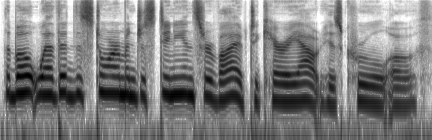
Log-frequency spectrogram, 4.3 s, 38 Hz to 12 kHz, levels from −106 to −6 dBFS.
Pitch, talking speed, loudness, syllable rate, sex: 215 Hz, 195 wpm, -16 LUFS, 5.0 syllables/s, female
